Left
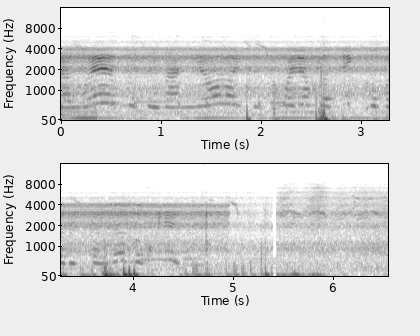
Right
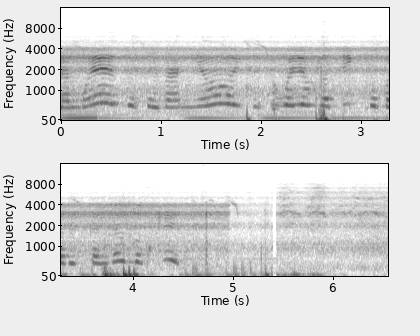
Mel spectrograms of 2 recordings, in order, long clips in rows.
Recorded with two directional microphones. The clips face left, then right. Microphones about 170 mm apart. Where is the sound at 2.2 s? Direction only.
50° right (ahead or behind).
